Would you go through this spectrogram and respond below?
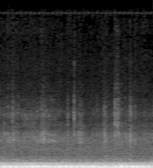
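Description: A car accelerating on a snowy road, a steady low engine rumble close by with a soft rustling hiss of tires and snow, continuous and fairly loud.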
